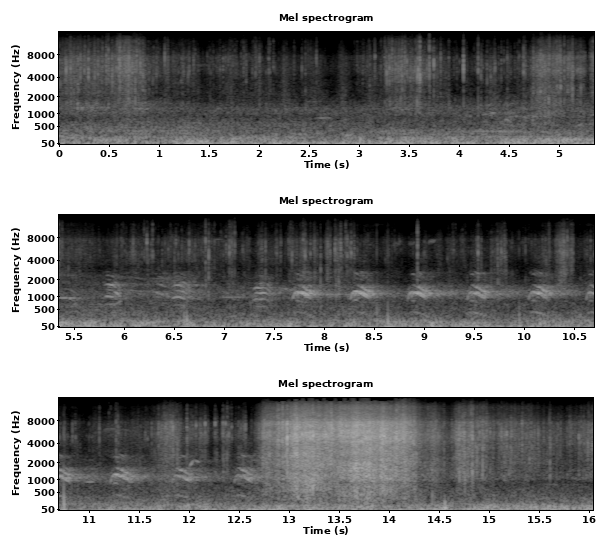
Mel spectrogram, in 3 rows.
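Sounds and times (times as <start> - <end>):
rustling noise: 0.0 - 16.0
bird calling in hooked notes: 5.9 - 12.8.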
